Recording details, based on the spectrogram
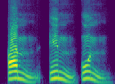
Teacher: তো ঠিক ওই রকম নুনটাও আন, ইন, উন, তো এখানে জিভের আগা তার বরাবর উপরের তালুর সাথে লাগিয়ে উচ্চারিত হয়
